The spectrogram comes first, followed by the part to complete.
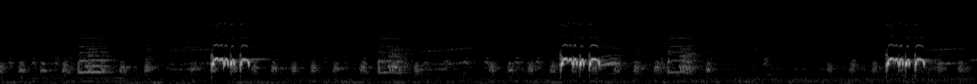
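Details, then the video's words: Engkel song of a local zebra dove, intended to prompt other birds to sing: three short, vibrant trilled coos about three and a half seconds apart over a busy background of softer bird calls. "Kutut Lokal Gacor‼️ENGKEL Untuk Pancingan Bunyi"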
